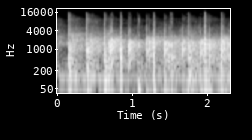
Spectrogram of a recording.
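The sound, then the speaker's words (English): A church audience claps for a new baby, with sharp hand claps landing in a brisk, fairly steady rhythm, many distinct slaps standing out clearly above a quieter murmur of clapping. “let's give the Lord a hand clap for a new addition, a new baby in Martha's family, in Marsha's family.”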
